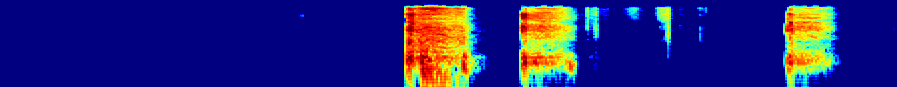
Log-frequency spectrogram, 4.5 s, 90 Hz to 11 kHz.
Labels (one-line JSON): {"expert_labels": [{"quality": "ok", "cough_type": "unknown", "dyspnea": false, "wheezing": false, "stridor": false, "choking": false, "congestion": false, "nothing": true, "diagnosis": "lower respiratory tract infection", "severity": "mild"}], "age": 18, "gender": "female", "respiratory_condition": false, "fever_muscle_pain": false, "status": "COVID-19"}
